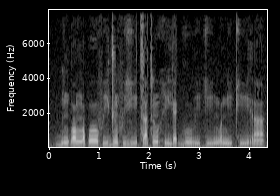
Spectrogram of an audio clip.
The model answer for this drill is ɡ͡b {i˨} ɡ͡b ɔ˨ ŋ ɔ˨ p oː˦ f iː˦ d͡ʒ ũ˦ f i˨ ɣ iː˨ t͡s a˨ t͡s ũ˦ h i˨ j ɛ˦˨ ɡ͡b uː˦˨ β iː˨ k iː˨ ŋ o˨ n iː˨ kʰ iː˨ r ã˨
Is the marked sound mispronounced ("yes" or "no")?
yes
